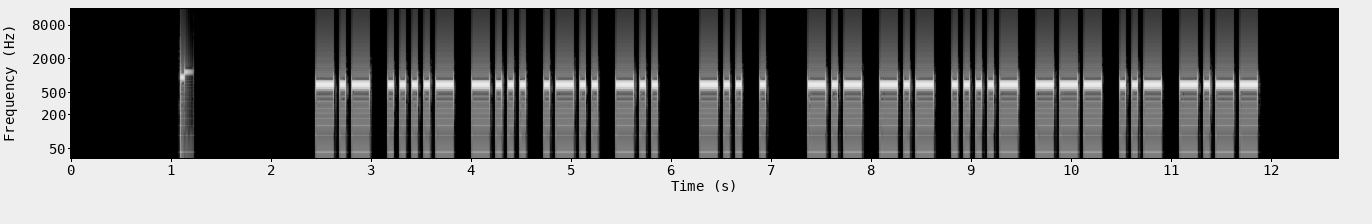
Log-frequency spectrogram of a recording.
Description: Morse code, heard as a keyed tone, about 20 wpm, 700 Hz. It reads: K4BLD DE KK4OUY
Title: USA Callsign DE Callsign 20wpm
